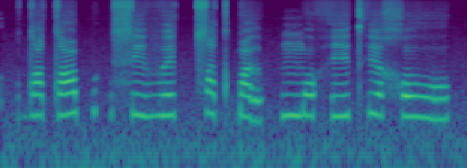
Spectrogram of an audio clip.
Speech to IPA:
dˤ ʊ tˤ ʊ p | s e v ɛ t t͡s ɔ tˤ k͡p ə | ŋ͡m ɔ h e t̪ʰ e χ o

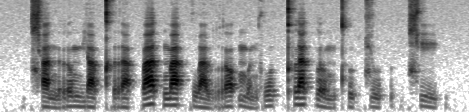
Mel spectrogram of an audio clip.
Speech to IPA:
t͡ɕʰ a˨˩ n r o˧ m j a˨˩ p̚ kʰ r a˨˩ ʔ p a˥˩ t̚ m a˦˥ ʔ k w a˨˩ w r ɔ˦˥ ʔ m o˩˦ n k w u˥˩ k̚ pʰ l a˥˩ t̚ l o˩˦ m tʰ u˨˩ ʔ t͡ɕ u˨˩ ʔ | t͡ɕʰ i˨˩ ʔ

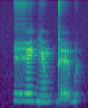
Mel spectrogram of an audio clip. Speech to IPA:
ɦ e˧ ɡʲ œ̃˩˧ b d ɛ̰˩˧ b

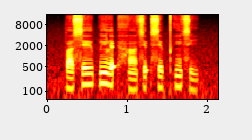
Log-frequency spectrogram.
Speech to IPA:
p ä˨ s e˦ ɪ̯ p ĩ˦˨ l ɛ˦ ʔ h ã˨ s ɪ˦ ʔ s e˦˨ pʰ ĩ˦ sʰ i˨

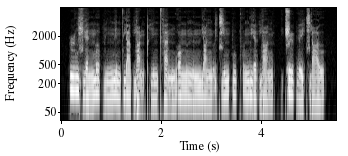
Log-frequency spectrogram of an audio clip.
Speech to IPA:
ɻ u˥˨ ɕ ɥ ɛ˨˦ n m ɤ˥˨ p i˨˦ ŋ n̪ i˨˦ n t̪ j ä˨˦ p j ɑ̰˨˩ ŋ pʰ i˨˦ n t̪ʰ a̰˨˩ n n̪ w ɔ˥˨ n̪ ʊ˥˨ ŋ ə˦ n n̪ j ɑ˨˦ ŋ ɤ̰˨˩ t͡ɕ i˦ n p u˦ pʰ ʊ˦ ŋ l j ɛ˨˦ p j ɑ˨˦ ŋ | ʈ͡ʂ ɻ̩˥˨ p w e˩ ɪ̯ t͡ɕ j ɑ˨˦ ʊ̯

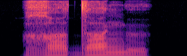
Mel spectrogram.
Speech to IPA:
ʁ a d a ŋ ɯ

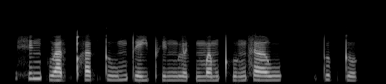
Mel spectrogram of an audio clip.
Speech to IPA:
h ɪ˥ ŋ kʷ aː˨ t̚ pʰ ɐ˨˥ k̚ t̪ uː˨˥ m t̪ e˨ j pʰ ɪ˨ ŋ l ɵ˨ t̚ m ɐ˨˧ m kʷʰ ɐ˨˥ ŋ s ɐ˧ w | t̪ ʊ˧ k̚ t̪ ʊ˨˥ k̚

